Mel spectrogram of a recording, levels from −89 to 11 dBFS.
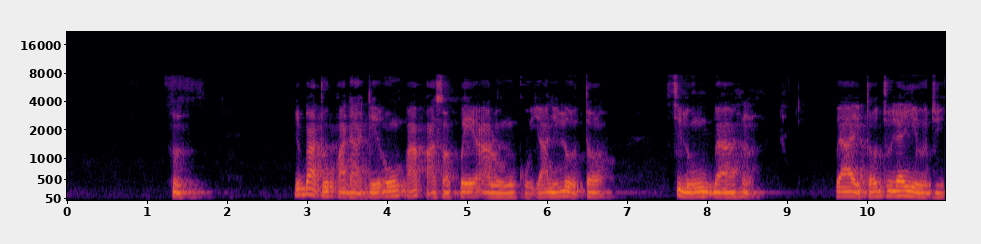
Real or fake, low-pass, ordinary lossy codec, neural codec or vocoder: fake; none; none; codec, 16 kHz, 4 kbps, FunCodec, trained on LibriTTS, 50 frames a second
